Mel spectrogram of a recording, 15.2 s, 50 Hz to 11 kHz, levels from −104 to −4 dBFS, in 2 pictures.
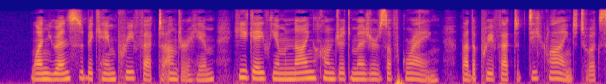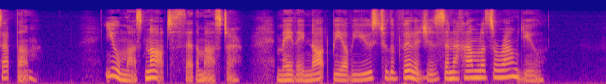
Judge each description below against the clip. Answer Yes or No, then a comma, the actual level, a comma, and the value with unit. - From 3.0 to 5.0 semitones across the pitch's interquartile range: Yes, average, 3.4 semitones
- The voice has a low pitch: No, high, 195 Hz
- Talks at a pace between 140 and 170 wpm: Yes, average, 160 wpm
